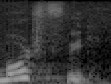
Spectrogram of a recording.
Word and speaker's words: Murphy: your last name and she said morphe I said what Murphy see see Murphy he very close most of the way that the Irish pronounce Murphy now so I said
